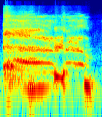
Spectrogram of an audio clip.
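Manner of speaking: dry hacking cough; sharp throat cough. Real, not acted. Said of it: "Excuse me".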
